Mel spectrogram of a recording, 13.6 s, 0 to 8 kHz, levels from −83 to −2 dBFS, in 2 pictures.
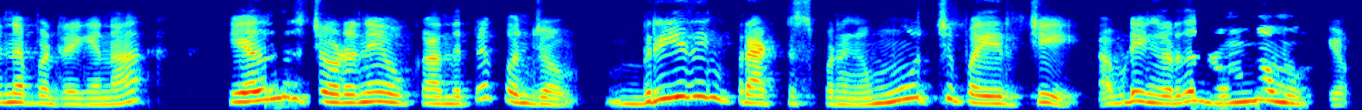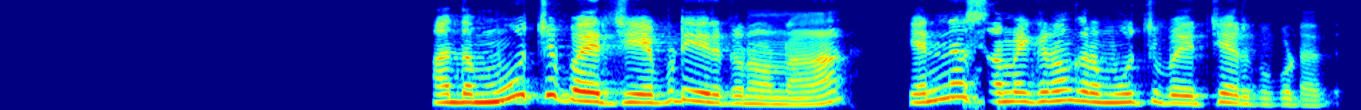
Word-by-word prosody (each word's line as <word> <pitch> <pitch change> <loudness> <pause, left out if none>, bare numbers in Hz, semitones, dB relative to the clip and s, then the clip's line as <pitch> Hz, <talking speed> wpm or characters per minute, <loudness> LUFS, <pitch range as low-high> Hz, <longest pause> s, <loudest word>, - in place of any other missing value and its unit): என்ன 225 0 +2
பண்ணுறீங்கன்னா, 170 0 -4 0.6
எழுந்திரிச்ச 315 +2 +1
உடனே 225 +3 +2
உட்காந்துட்டு 190 - -4
கொஞ்சம் 185 -8 -2 0.4
ப்ரீத்திங் 355 +5 +3
ப்ராக்டிஸ் 200 -2 0
பண்ணுங்க 170 -2 -7
"மூச்சு 325 +4 -1
பயிற்சி" 195 +1 0 0.3
அப்படிங்கிறது 215 +2 0
ரொம்ப 240 +6 0 0.2
முக்கியம். 160 -5 -12 2.3
அந்த 225 0 +4
மூச்சு 405 - +2
பயிற்சி 235 -4 +6
எப்படி 260 +6 -4
இருக்கணுன்னா, 185 -5 -3 0.6
என்ன 325 +10 +1
சமைக்கணும்ங்கிற 250 +1 +1
மூச்சு 230 +1 -2
பயிற்சியே 205 +2 0
இருக்கக்கூடாது. 165 -5 -12
220 Hz, 105 wpm, -22 LUFS, 190-255 Hz, 2.3 s, பயிற்சி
